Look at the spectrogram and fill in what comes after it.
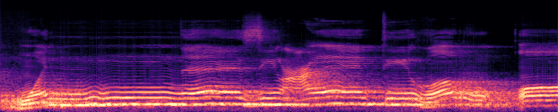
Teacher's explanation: Gharu, huruf ra sukun sebelumnya ada baris atas atau fathah, maka ra-nya dibaca takrir bergetar namun tafkhim, tebal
